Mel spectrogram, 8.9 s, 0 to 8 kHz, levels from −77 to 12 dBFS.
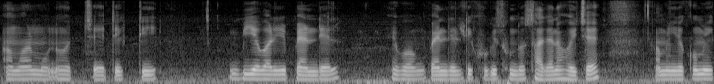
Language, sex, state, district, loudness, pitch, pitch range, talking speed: Bengali, male, West Bengal, North 24 Parganas, -17 LUFS, 115 Hz, 110-120 Hz, 100 wpm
